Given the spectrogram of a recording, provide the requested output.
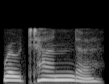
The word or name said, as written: rotunda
